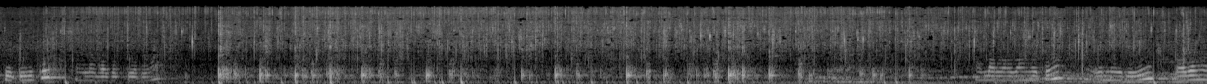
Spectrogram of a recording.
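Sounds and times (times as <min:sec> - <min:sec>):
food sizzling in oil: 0:00.0 - 0:12.0
ladle scraping and knocking pan: 0:02.2 - 0:09.3.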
